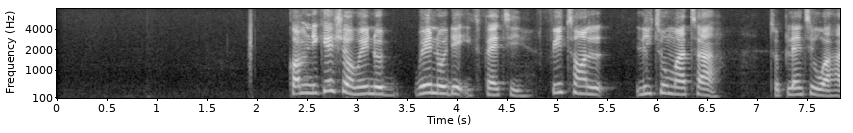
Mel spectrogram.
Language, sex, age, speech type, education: Nigerian Pidgin, female, 30-45, spontaneous, tertiary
